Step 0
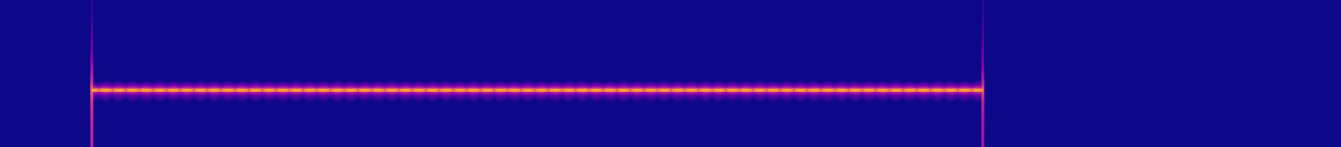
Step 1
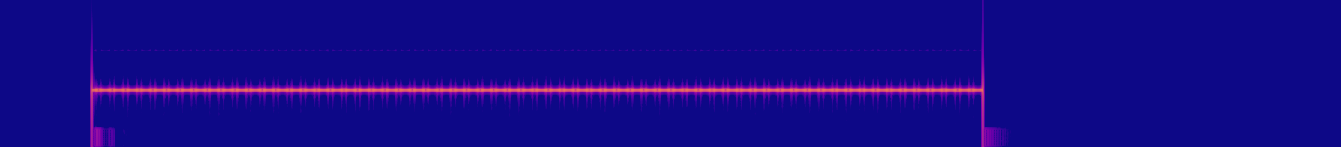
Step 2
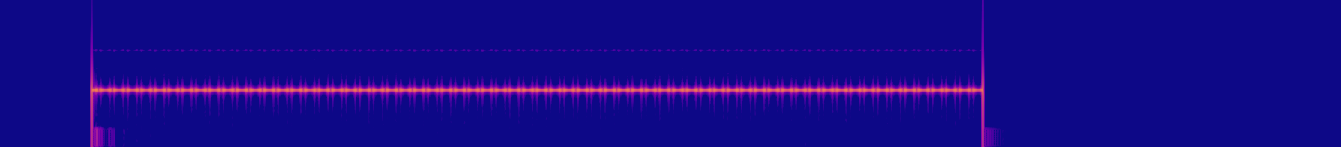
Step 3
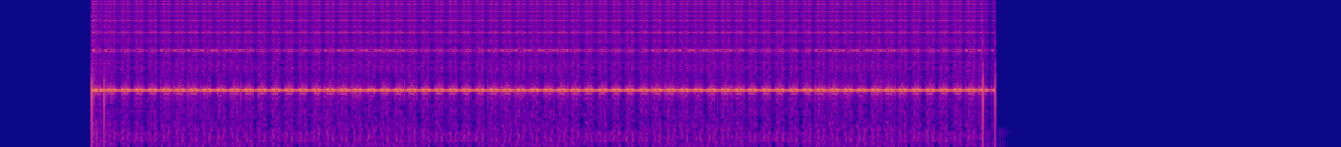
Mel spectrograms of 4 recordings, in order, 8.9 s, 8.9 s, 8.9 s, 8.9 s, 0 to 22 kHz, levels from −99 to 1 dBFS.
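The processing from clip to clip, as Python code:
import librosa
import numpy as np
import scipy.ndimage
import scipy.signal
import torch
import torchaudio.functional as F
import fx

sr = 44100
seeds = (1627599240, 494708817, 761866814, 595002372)

y1 = fx.peak_eq(x, sr, hz=1800.0, db=-10.5, octaves=0.33)
y1 = fx.hum_notches(y1, sr, base_hz=60, count=8)
y1 = fx.over_compress(y1, sr, threshold_db=-36.0, ratio=-0.5)
y1 = y1 * librosa.db_to_amplitude(-1.5)
y2 = fx.transient(y1, sr, attack_db=6, sustain_db=-7)
y3 = fx.block_float(y2, sr, bits=3)
y3 = y3 + 10.0 ** (-5.0 / 20.0) * np.pad(y3, (int(81 * sr / 1000.0), 0))[:len(y3)]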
